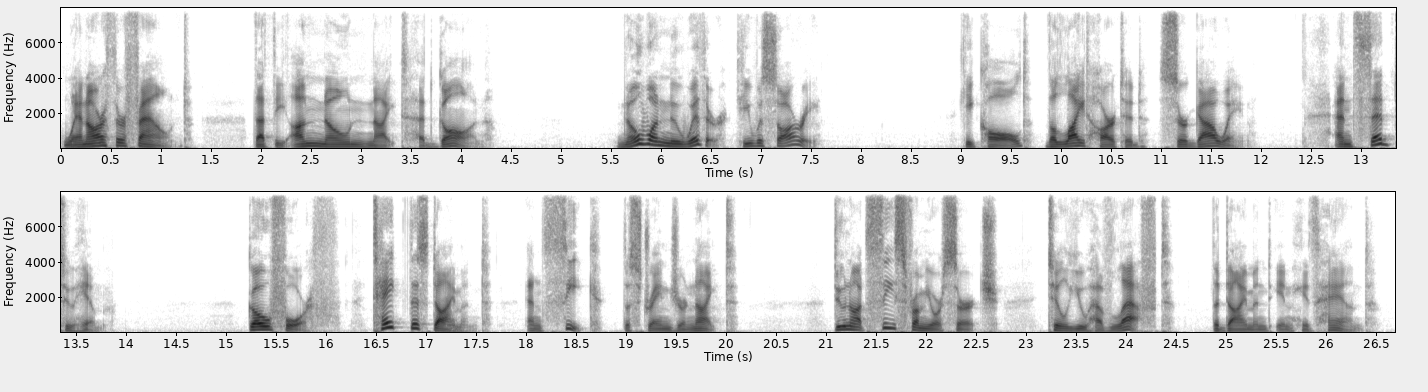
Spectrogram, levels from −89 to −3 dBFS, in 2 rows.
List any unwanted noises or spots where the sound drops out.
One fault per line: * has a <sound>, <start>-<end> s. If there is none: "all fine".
all fine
